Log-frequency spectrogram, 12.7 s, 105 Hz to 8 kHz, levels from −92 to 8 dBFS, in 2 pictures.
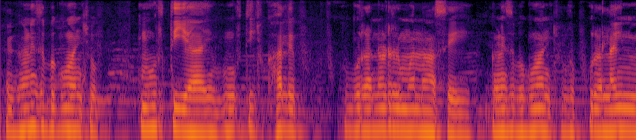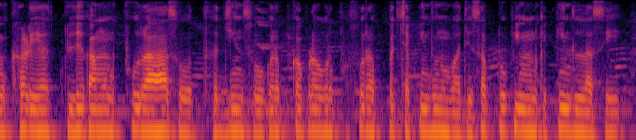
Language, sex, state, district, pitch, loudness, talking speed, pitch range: Halbi, male, Chhattisgarh, Bastar, 135 Hz, -29 LUFS, 180 wpm, 130-140 Hz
